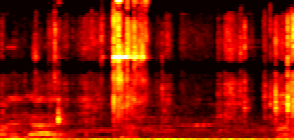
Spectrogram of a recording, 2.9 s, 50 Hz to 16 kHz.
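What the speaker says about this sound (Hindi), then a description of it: "20-20 के भी सिक्के डाले हैं, 20 के भी सिक्के हैं नए वाले" Coins, including new twenty-rupee coins, clink and rattle as they drop and shift inside a piggy bank, a busy metallic jingle over steady low background rumble.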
